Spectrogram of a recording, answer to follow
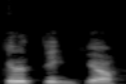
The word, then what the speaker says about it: कृतज्ञ: Last में ज्ञ में आ का उच्चारण निकलता है तो इसलिए यहाँ पर ए का यूज करते हैं कृतज्ञ।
